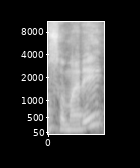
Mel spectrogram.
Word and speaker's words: Somaré: Es con acento en la E, ¿no? ¿Somaré? En la E, exactamente. Bueno, es sí.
